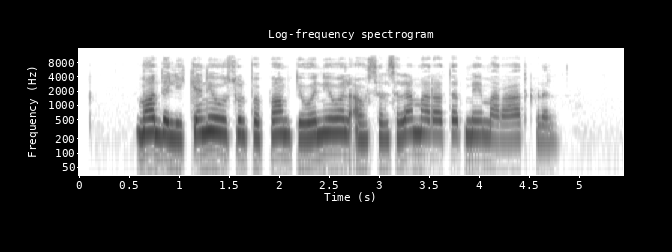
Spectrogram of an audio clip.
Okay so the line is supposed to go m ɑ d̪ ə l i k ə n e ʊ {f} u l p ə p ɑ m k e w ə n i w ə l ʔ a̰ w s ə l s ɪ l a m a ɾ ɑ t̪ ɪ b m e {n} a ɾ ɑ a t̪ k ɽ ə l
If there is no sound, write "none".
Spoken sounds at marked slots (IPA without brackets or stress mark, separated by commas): s, m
